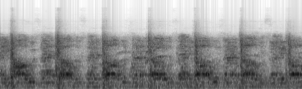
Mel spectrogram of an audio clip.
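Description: Matam: a group of men chanting a mourning lament in unison, with the sharp slap of many palms on chests landing together about once a second in time with the chant.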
